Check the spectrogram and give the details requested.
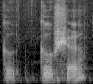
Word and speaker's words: gushu: I was talking to one of the farmers, and the gushu, for example, they say it like gushu. Oh, yeah. Like they say the sure, like Sure, yeah.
